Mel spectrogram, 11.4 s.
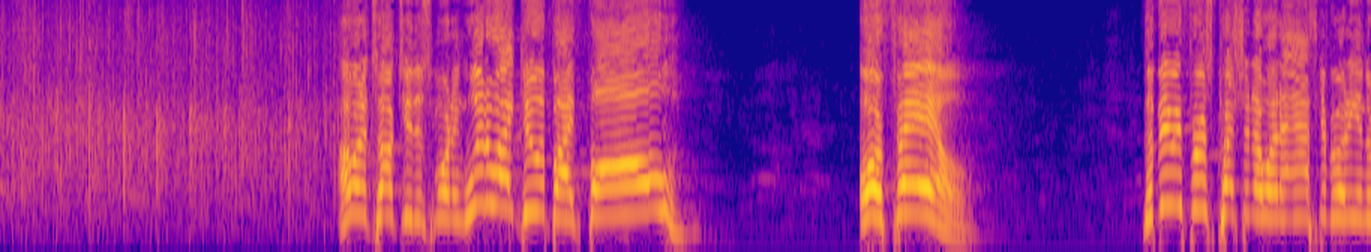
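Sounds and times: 
church congregation clapping during a morning service: 0:00.0 - 0:03.5
speech: 0:02.8 - 0:05.8, 0:07.2 - 0:08.2, 0:09.5 - 0:11.4.

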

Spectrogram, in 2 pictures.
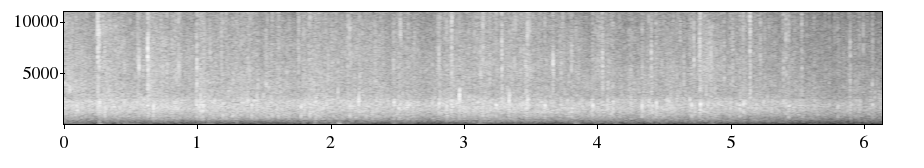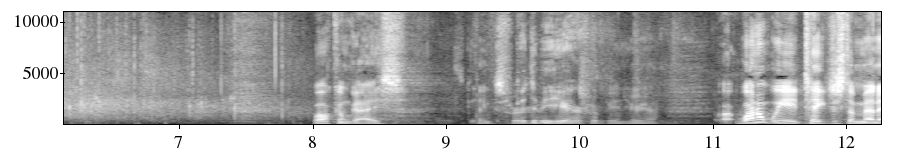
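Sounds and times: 
audience applause welcoming a pastor and his wife onto the stage: 0:00.0 - 0:07.8
speech: 0:08.0 - 0:12.2.

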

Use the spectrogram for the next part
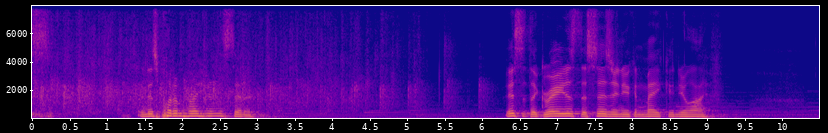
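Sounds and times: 
audience clapping hands: 0:00.0 - 0:06.2
speech: 0:01.4 - 0:03.2, 0:06.3 - 0:09.2.

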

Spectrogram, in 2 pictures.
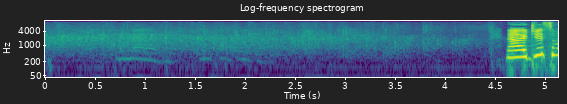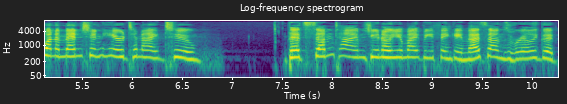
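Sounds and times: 
audience hand clapping applause: 0:00.0 - 0:04.5
speech: 0:04.6 - 0:06.8, 0:07.5 - 0:10.2.

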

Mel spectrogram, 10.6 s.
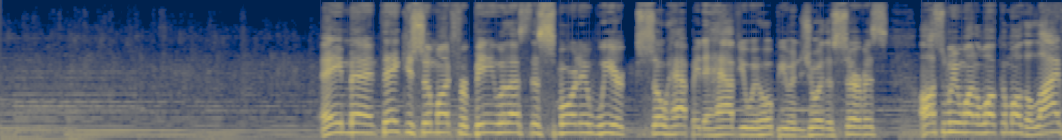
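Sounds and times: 
audience hand clapping: 0:00.0 - 0:05.1
speech: 0:03.2 - 0:10.6.

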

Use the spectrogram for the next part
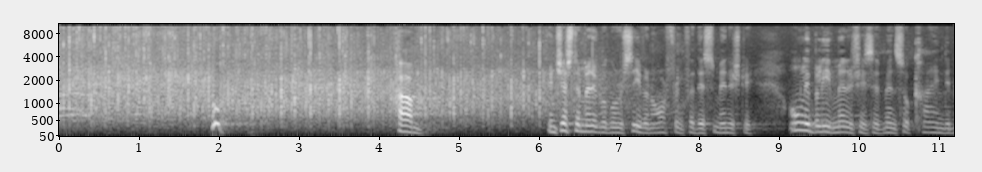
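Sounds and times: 
audience clapping: 0:00.0 - 0:07.6
vocal whoops: 0:01.8 - 0:02.6
speech: 0:01.9 - 0:02.2, 0:04.2 - 0:04.7, 0:06.1 - 0:11.1.

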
